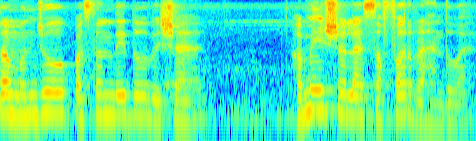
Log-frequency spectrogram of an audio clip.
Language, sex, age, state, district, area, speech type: Sindhi, male, 18-30, Gujarat, Kutch, urban, spontaneous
